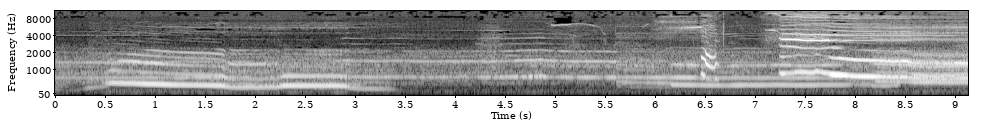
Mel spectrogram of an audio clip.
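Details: At the Wolf Conservation Center, South Salem, New York, gray wolves howl together at twilight: a rising howl steps up and down, then drops off, and overlapping voices join in with long, higher-pitched, wavering howls.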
